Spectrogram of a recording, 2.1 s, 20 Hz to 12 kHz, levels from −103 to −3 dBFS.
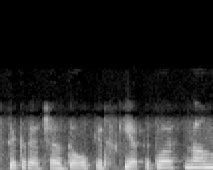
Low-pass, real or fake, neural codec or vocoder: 7.2 kHz; real; none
